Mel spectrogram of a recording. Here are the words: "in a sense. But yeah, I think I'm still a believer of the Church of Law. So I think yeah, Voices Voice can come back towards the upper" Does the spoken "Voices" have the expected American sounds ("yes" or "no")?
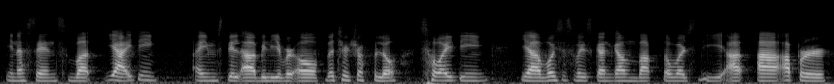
no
